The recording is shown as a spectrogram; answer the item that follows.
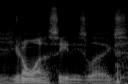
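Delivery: playfully menacing tone. Explaining never wearing shorts in summer, mock ominous tone. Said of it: "he said that with such an ominous tone".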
